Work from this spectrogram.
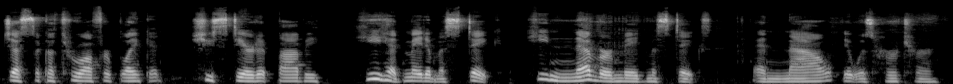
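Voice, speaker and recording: A woman narrating a children's storybook as a kindergarten teacher, expressive, in clearly separated phrases. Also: sits low, a little slow. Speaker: kindergarten teacher reading aloud. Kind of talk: storybook read-aloud narration.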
